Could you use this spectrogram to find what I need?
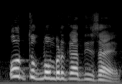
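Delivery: high, loud self-righteous demand; demanding son. Acted. Elder son to father, loudly claiming his reward. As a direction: insist on what you're owed. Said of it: "Jadi waktu dia berkata ini".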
